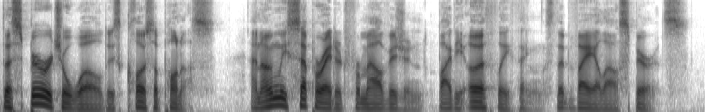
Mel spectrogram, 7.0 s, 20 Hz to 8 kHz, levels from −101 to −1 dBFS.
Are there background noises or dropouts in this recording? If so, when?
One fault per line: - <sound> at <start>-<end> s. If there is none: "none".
none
